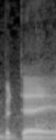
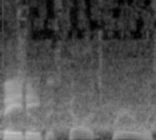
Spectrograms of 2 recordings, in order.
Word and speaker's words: Beatty: I'm not calling him Bidet. It's spelled Beatty.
